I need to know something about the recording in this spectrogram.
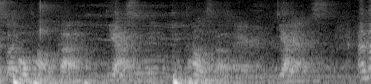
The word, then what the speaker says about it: Popelka: Yeah, which is funny because my family, like a lot of people say, they don't pronounce the O, they say Popelka instead of Popelka.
